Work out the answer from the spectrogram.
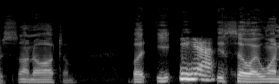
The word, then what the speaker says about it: Snatam: you pronounce an autumn I hope it's a Sun autumn as Sun and autumn like the time of year Sun autumn but yes so I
